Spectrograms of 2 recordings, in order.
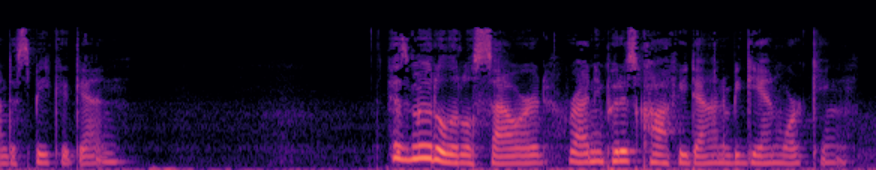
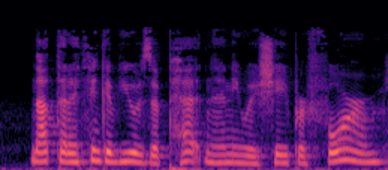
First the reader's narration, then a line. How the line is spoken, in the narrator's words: he said quickly to John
